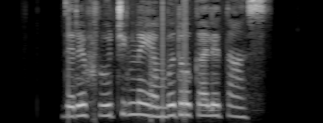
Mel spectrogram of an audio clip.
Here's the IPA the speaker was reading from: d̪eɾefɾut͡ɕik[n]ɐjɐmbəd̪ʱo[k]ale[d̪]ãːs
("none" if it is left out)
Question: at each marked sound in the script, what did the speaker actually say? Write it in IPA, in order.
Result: n, k, t̪

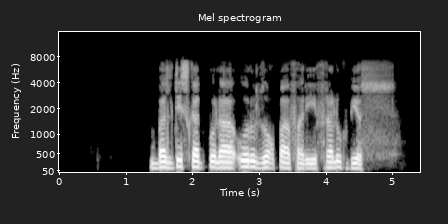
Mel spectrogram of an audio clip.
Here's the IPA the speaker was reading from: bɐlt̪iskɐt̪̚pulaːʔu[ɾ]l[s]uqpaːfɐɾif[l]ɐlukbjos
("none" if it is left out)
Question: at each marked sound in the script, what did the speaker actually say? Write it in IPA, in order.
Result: ɾ, z, ɾ

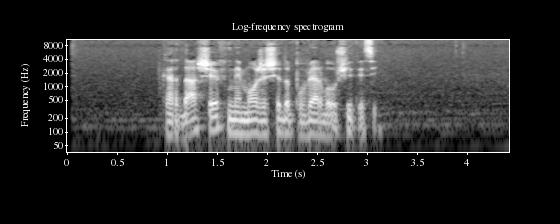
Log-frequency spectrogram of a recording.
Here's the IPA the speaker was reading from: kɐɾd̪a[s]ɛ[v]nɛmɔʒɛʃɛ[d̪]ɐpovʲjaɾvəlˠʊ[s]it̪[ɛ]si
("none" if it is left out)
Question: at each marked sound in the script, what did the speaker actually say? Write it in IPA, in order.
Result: ʃ, f, d̪, ʃ, ɛ

